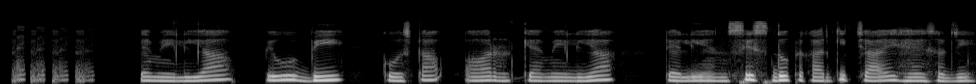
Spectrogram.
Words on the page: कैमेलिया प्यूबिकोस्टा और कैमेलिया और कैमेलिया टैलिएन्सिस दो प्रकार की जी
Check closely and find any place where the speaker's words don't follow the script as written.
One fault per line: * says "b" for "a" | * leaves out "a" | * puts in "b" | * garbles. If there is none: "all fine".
* leaves out "और कैमेलिया"
* puts in "चाय है सर"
